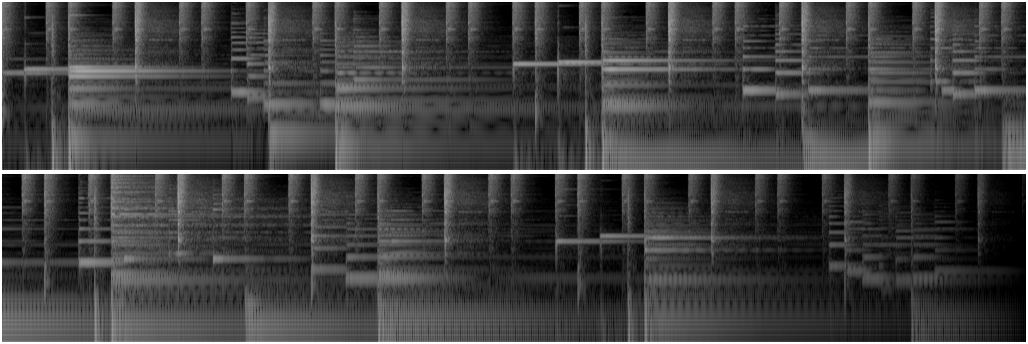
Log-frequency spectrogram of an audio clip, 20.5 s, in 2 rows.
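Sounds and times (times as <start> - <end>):
drums: 0.0 - 20.2.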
